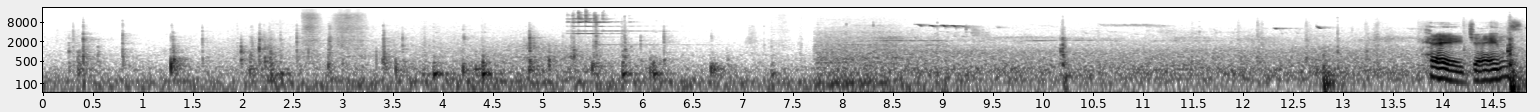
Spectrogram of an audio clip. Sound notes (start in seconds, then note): 1.6 footstep; 7.9 bird chirp; 10.0 door open close; 11.4 bird chirp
